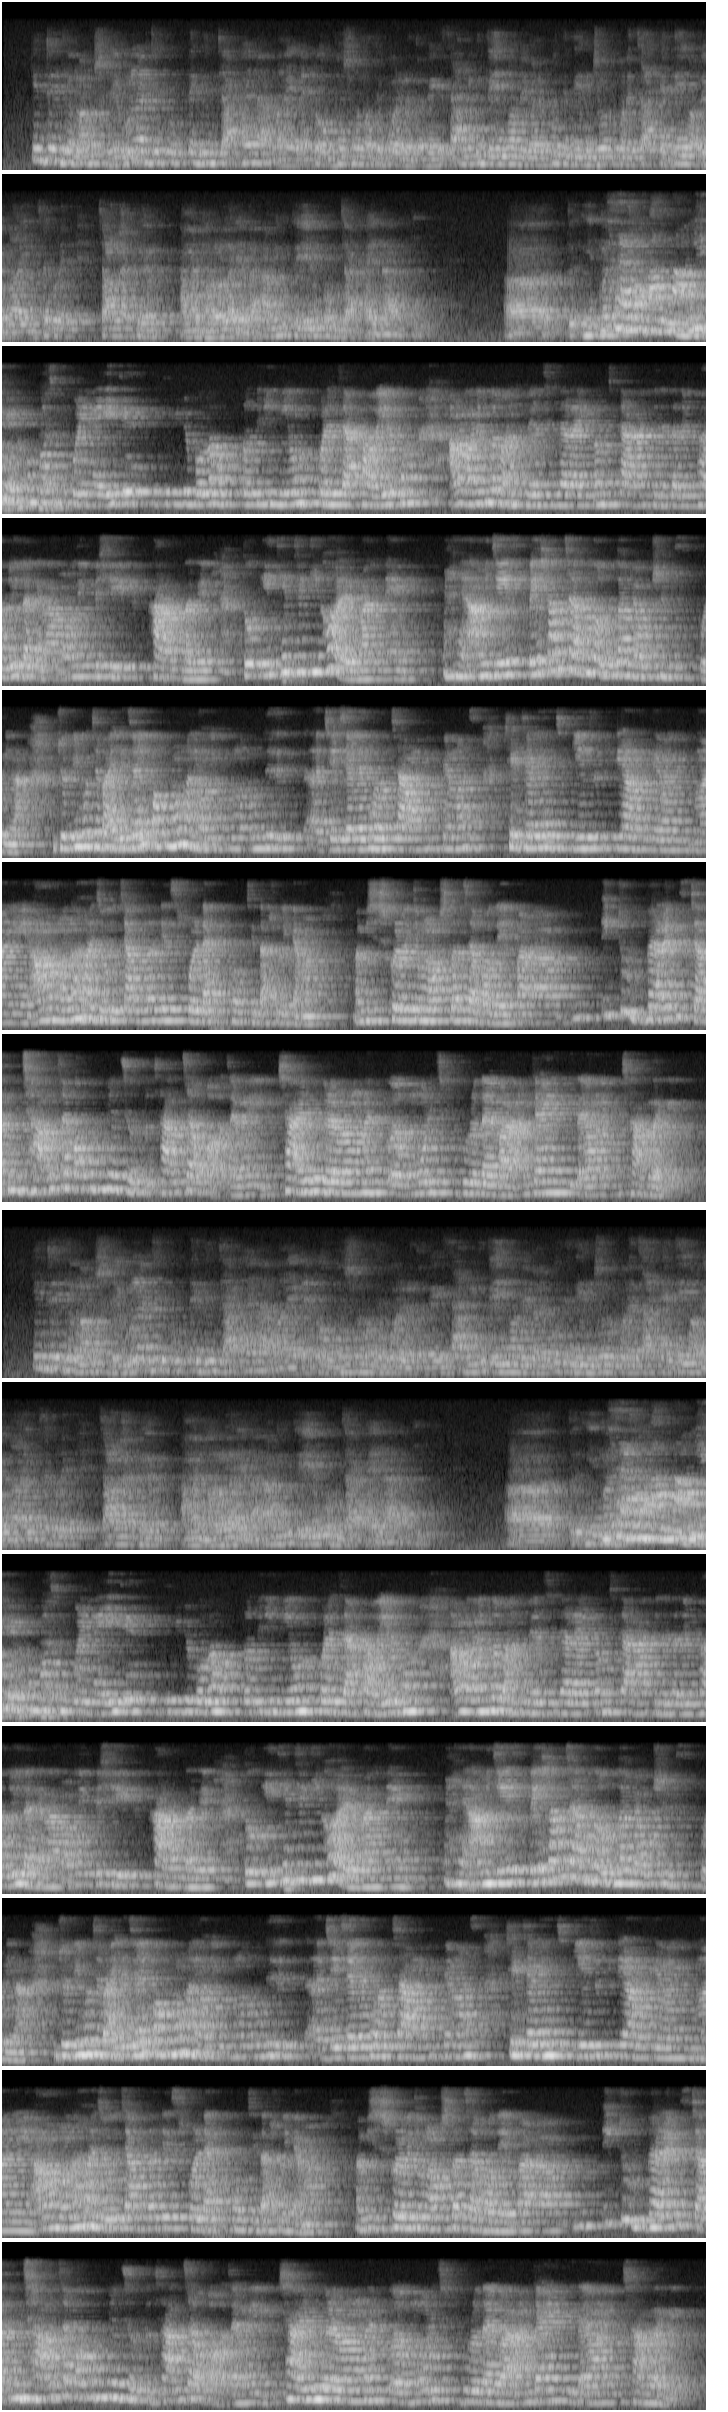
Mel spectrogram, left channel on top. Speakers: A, on the left (about 80°); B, on the left (about 50°).
A: কিন্তু এই যে মানুষ রেগুলার যে প্রত্যেকদিন চা খায় না মানে একটা অভ্যাসের মধ্যে পরিণত হয়ে গেছে আমি কিন্তু এইভাবে মানে প্রতিদিন জোর করে চা খেতেই হবে বা ইচ্ছা করে চা না খেলে আমার ভালো লাগে না আমি কিন্তু এরকম চা খাই না আর কি আহ তো ই- মানে
B: হ্যাঁ
A: চাঁদ
B: হ্যাঁ আহা,
A: তো
B: আমিও
A: বুঝলাম
B: এরকম
A: হ্যাঁ
B: পছন্দ করি না এই যে তুমি যে বললা প্রতিদিন নিয়ম করে চা খাও এরকম আমার অনেকগুলো বান্ধবী আছে যারা একদম চা না খেলে তাদের ভালোই লাগে না অনেক বেশি খারাপ লাগে তো এই ক্ষেত্রে কি হয় মানে হ্যাঁ আমি যে স্পেশাল চা গুলো ওগুলো আমি অবশ্যই মিস করি না যদি হচ্ছে বাইরে যাই কখনো মানে অনেক মোটামুটি যে জায়গায় ধরো চা অনেক ফেমাস সেই জায়গায় গিয়ে যদি আমাকে মানে মানে আমার মনে হয় যে ওই চা গুলা টেস্ট করে দেখা উচিত আসলে কেমন আহ বিশেষ করে ওই যে মশলা চা বলে বা উম একটু ভ্যারাইটিস চা তুমি ঝাল চা কখনো খেয়েছো ঝাল চাও পাওয়া যায় মানে চায়ের ভেতরে আবার মনে হয় আহ মরিচ গুঁড়ো দেয় বা আমি জানি না কি দেয় অনেক ঝাল লাগে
